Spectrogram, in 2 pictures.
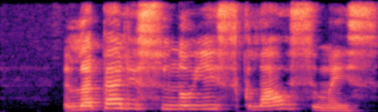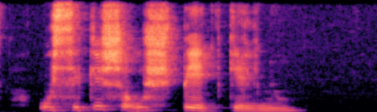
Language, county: Lithuanian, Vilnius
